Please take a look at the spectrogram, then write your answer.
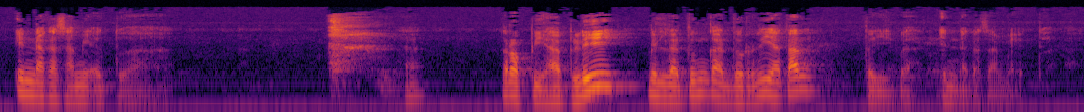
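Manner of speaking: soft recitation fading to a whisper; prayer recitation. Acted. Preacher reciting the prayer, fading to a whisper. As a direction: let the prayer drop to a near whisper.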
